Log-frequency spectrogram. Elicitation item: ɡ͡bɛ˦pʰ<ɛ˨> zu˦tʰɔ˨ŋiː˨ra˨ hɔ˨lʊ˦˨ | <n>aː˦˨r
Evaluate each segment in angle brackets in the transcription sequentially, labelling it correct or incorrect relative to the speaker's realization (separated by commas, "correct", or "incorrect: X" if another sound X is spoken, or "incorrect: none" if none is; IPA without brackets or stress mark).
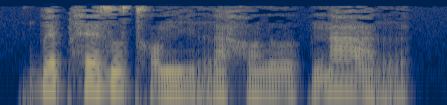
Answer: incorrect: ɛ˦, correct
